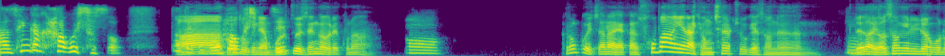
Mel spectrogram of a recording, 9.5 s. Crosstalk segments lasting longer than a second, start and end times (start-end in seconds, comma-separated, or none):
1.7-3.2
